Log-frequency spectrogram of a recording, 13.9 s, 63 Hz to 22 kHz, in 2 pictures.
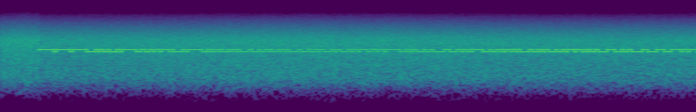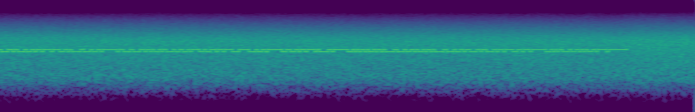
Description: RTTY (45.45 baud, 170 Hz shift), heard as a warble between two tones, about 1550 Hz centre, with radio static. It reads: I3RDE DE AA0R TNX FER QSO TOM, 73 AND GL. I3RDE DE AA0R SK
